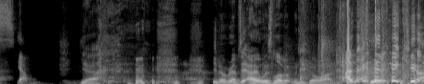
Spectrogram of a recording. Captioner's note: chuckles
